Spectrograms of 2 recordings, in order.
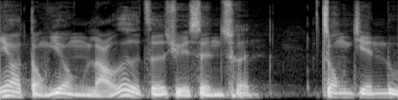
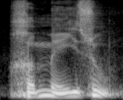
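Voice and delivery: ordinary delivery, nothing marked

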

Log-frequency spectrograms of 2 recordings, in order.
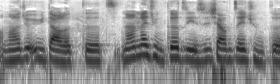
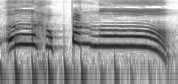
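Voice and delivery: much higher, slow squeaky cheer; cheering sparrow; 3 dB louder, slower than usual. A narrator's reading. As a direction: clap and cheer like a tiny sparrow. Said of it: "麻雀也拍手说". (拍手欢呼的小麻雀)

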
